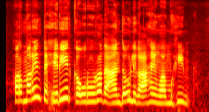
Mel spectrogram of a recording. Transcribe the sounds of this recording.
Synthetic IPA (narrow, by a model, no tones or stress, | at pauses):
hɔrmɐɾɪnt̪ʰɐħɪɾiːrkʰɐʊɾuːɾɐðɐaːnd̪ɔwlɪɣɐɐɦɛjnwɑːmʊɦiːm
